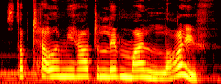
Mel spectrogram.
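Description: A woman's voice: very high-pitched, moderate pace, soft background music, pitched above the performer's own voice. A woman reading out a defiant, fed-up young daughter from a video game. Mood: indignant.

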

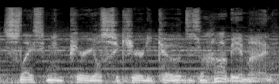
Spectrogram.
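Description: A man's voice: sits low, fast, lightly acted. A man acting a cocky, flirtatious field medic in a video game, with a breezy, playful manner. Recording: loud music behind the voice.

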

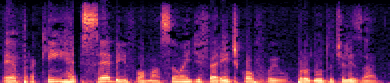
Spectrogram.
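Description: A man's voice: fairly high pitch, steady tone, fast, warm tone, dull audio, slight background noise. A man in his thirties with a Brazilian Portuguese accent, presenting a technical talk in a small auditorium with a handheld microphone, hesitant and explanatory with frequent restarts. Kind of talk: presentation and audience Q&A.

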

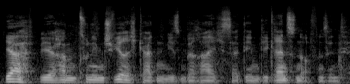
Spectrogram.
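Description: A deep-voiced polite foreign inspector. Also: male voice, fast talker, fairly bright tone, slight background noise. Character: polite visiting Hungarian male police inspector. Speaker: police inspector from Budapest. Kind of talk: TV crime drama acting. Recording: TV drama soundtrack with music.

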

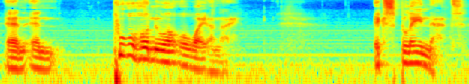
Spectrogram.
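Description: A man's voice: mid-range voice, very animated, drawn-out words, dark tone. A man, hosting a podcast interview in a small studio at a mic, talking animatedly with many restarts. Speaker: podcast host. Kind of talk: casual interview chat. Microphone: studio mic with headphones.

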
